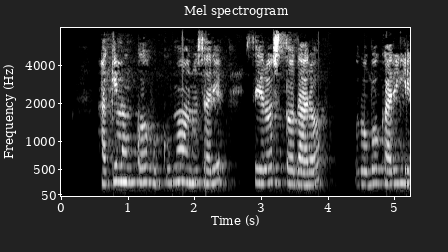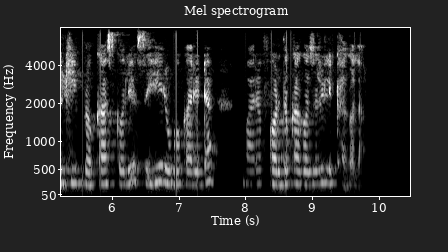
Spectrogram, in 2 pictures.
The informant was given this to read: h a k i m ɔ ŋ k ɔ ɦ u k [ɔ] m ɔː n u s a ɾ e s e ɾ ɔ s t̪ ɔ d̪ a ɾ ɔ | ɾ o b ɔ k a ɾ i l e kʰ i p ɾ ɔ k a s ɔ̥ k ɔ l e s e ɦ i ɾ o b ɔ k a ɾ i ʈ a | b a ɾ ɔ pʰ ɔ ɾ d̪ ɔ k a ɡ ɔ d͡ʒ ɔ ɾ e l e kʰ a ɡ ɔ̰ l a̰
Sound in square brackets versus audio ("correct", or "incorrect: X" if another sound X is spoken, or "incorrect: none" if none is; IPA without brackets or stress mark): incorrect: u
